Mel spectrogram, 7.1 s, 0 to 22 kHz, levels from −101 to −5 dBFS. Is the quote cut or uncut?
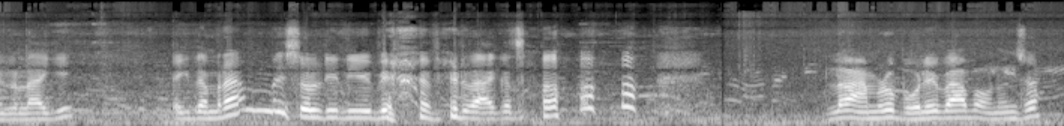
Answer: cut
